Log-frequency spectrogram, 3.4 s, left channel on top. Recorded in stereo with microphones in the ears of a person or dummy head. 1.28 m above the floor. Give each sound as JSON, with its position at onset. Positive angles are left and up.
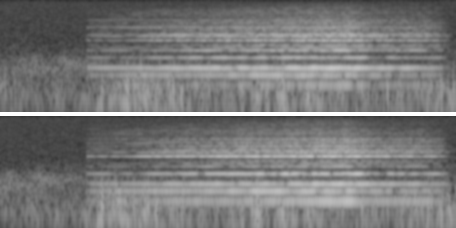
{"t": 0.7, "sound": "a violin", "side_deg": -5, "distance_m": 0.9}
